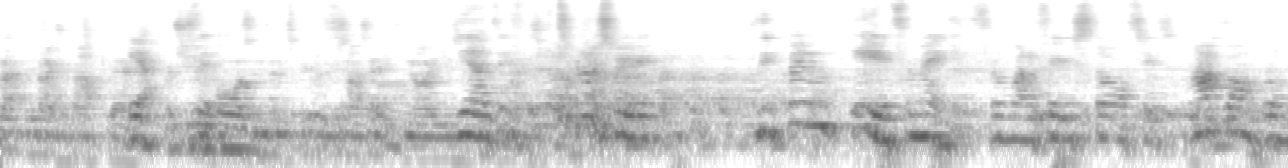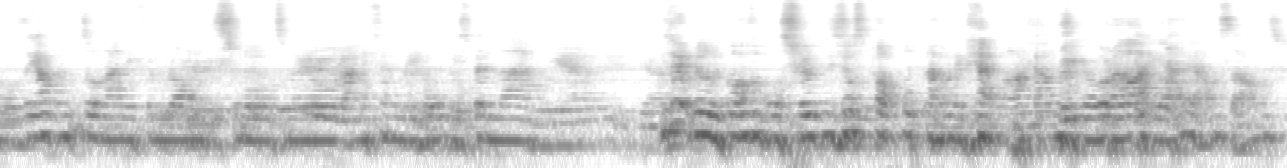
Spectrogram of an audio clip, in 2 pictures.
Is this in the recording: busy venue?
yes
